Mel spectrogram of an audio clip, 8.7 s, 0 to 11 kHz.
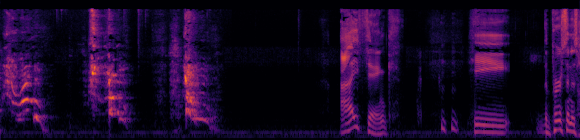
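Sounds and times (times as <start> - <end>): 
dog yowling barks in anticipation of a walk: 0.0 - 2.0, 2.6 - 3.4
faint low hum: 0.0 - 8.6
speech: 5.1 - 6.0, 6.6 - 8.6.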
